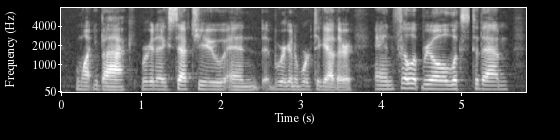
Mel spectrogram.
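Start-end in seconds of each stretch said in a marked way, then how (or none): none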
